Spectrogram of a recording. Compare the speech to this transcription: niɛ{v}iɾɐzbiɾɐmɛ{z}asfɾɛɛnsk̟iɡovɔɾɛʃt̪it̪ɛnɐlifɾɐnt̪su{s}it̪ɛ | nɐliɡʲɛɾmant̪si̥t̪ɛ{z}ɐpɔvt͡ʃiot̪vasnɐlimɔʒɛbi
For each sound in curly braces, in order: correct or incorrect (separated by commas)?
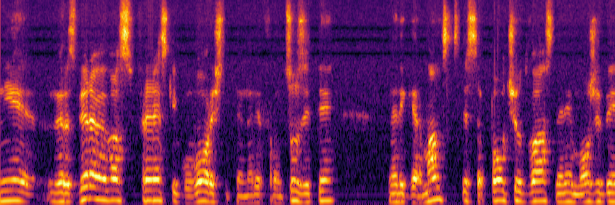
correct, incorrect, incorrect, incorrect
